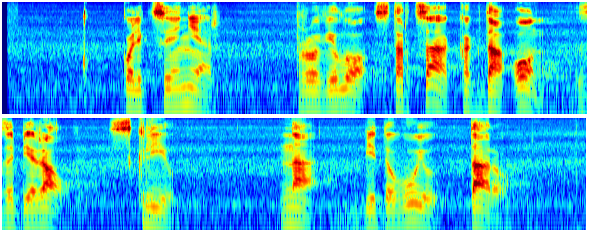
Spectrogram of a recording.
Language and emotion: Russian, neutral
